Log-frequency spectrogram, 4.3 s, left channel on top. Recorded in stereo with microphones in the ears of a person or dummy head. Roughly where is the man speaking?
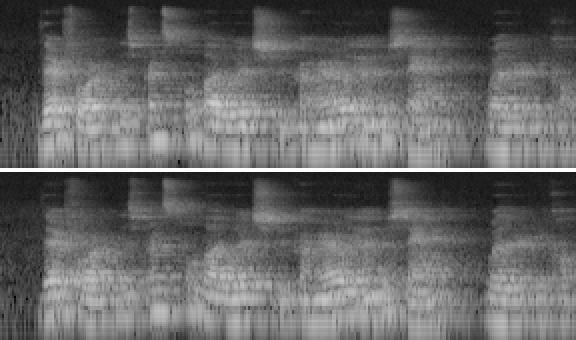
Left.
